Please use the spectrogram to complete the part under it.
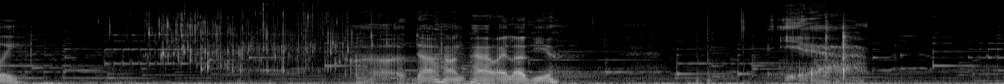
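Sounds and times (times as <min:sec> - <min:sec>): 
speech: 0:00.0 - 0:00.3, 0:04.0 - 0:05.7, 0:07.8 - 0:08.5
tea poured into a cup: 0:01.0 - 0:04.6.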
